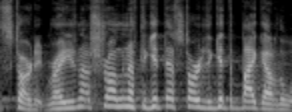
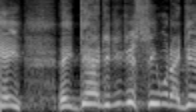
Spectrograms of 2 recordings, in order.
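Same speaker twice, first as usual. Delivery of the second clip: mock child yelling, higher pitch; 5 semitones higher, 4 dB louder than usual. A dad retells his kid calling out for his attention, retelling a child's yell. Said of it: "he's yelling to get my attention".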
